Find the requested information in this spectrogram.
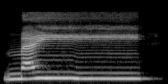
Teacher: This is idgham with gunna. So keep the sound in your nose for a longer time.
